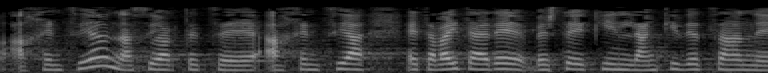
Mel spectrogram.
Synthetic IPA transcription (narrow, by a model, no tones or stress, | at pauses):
a̰ɣe̞nt͡sianasio̞aɾt̪e̞t͡sea̰ɣe̞nt͡siae̞t̪aβajt̪ae̞ɾe̞be̞st̪e̞ːkinlaŋkiðe̞t͡san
